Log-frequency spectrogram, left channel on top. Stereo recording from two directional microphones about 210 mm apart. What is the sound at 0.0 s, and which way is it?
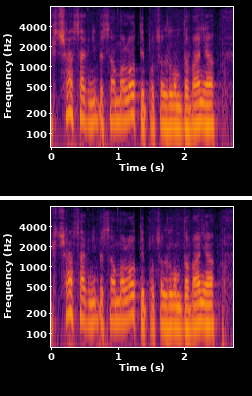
Speech, 65° left (ahead or behind).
